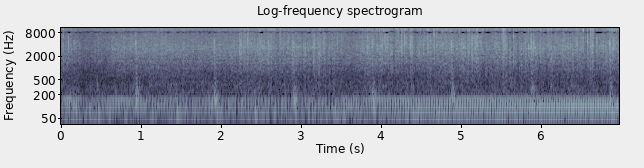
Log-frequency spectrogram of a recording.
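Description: Heavy rain pelting a car's windshield and roof, heard from inside the car, over a steady low rumble that grows louder about halfway through. A faint knock recurs about once a second.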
